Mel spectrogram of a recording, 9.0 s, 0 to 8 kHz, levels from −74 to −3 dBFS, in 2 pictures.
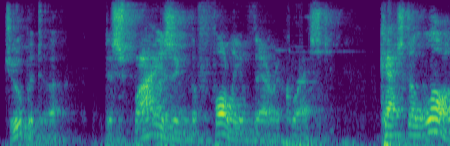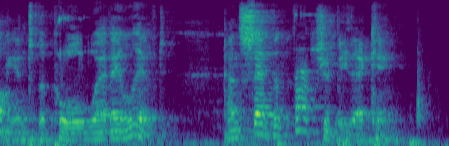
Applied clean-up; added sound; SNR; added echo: neural separator model SepFormer DNS4.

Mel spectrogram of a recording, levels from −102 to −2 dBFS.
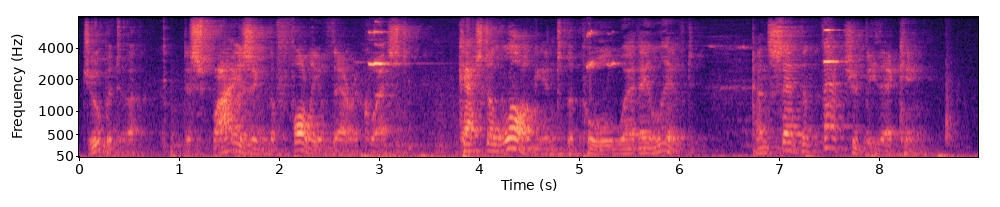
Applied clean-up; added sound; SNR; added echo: none; Screech; 1 dB; reverberation time 0.7 s.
